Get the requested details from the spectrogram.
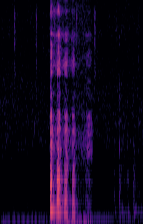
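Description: A man laughs into a close microphone.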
